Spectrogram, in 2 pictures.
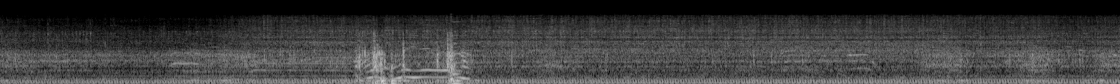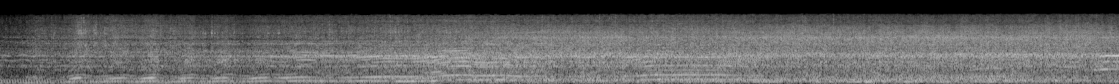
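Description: Two-stroke or four-stroke snowmobile engines idling while stopped, then revving up and pulling away about twelve seconds in, settling into a louder steady run at trail speed.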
